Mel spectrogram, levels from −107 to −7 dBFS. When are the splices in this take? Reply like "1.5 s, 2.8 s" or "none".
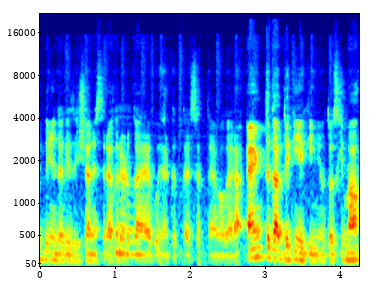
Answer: none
